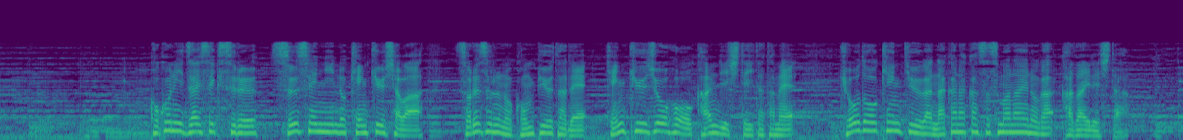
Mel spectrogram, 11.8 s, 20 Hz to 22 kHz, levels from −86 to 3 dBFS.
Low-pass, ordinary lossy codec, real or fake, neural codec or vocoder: 7.2 kHz; none; fake; vocoder, 22.05 kHz, 80 mel bands, Vocos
